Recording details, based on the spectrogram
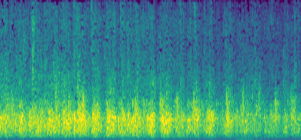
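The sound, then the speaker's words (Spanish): A crowd claps steadily for about six seconds in applause for a group of leaders just named by the speaker, a dense, continuous wash of many hands with no voices standing out, staying fairly loud throughout. “Denle un fuerte aplauso a todos esos líderes que yo acabo de nombrar.”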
